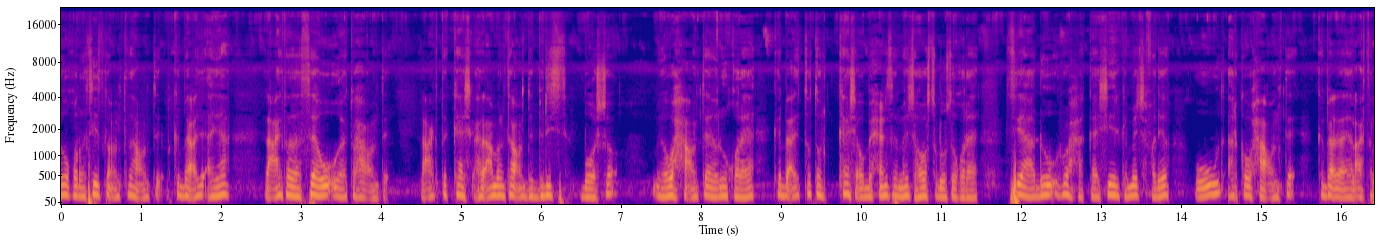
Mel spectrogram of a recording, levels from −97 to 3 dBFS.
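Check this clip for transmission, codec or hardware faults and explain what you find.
Nothing in this recording stood out as a problem on listening.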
